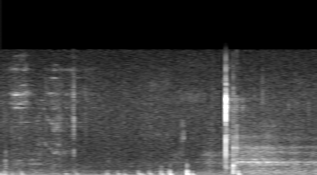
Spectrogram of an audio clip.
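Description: Faint irregular clicks and taps in a quiet room, with one sharper click near the end.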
